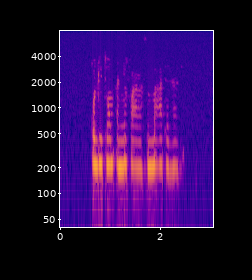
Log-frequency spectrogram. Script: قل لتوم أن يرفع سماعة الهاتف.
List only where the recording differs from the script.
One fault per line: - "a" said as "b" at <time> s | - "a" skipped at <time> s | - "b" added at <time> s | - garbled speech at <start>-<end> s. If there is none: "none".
none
